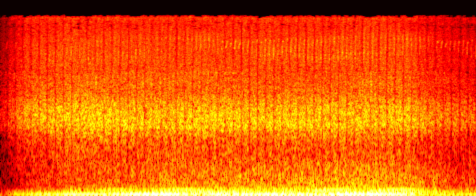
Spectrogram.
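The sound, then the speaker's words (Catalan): Dense, harsh electronic noise music performed live by a composer roars continuously at high volume, a wall of hiss and rapid crackling pulses over a low rumble, sustained for several seconds before easing slightly at the end. “el plaer de la mъsica que fa soroll”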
